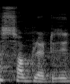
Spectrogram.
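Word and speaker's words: subtleties: ना सबलिटीज कह बुझल या प्रोनाउंसिएशन कौन ना सबलेटिस जो टीटा साइलेंट रो सबलेटिस ऑफ स्पिन देखो सबलेटिस ऑफ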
